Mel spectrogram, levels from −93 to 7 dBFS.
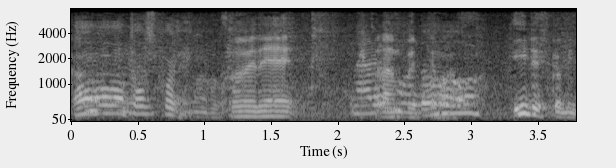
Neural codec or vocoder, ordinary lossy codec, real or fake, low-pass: vocoder, 22.05 kHz, 80 mel bands, WaveNeXt; none; fake; 7.2 kHz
